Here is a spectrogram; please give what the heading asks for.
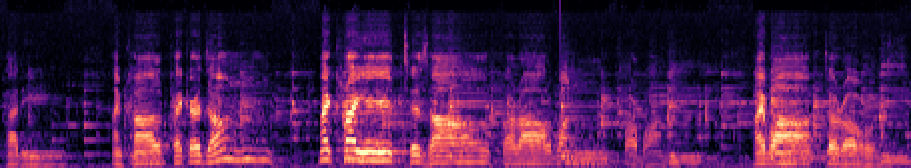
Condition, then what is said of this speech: No condition.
